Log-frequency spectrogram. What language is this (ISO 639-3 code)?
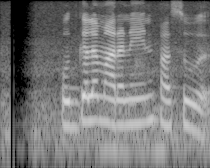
sin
